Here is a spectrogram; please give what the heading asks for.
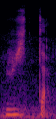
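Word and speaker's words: huit: Alors, 8, donc le H, c'est une lettre muette, ou bien il est muet, donc je ne le prononce pas généralement. 8.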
